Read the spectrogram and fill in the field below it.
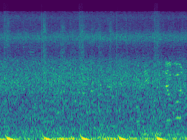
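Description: A swollen mountain stream in Pithoragarh rushes after heavy rain, a continuous loud roar of churning water with rhythmic low surges, close and steady throughout.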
